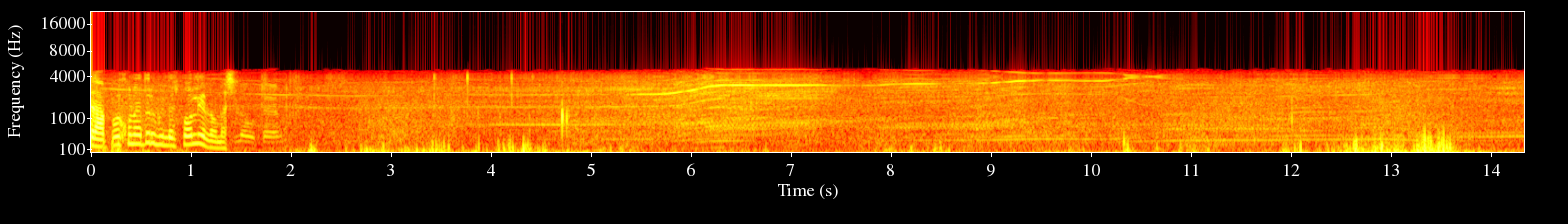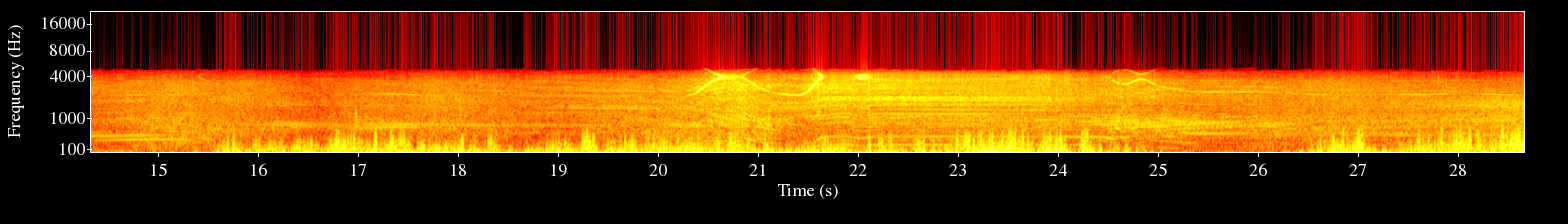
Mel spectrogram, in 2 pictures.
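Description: A model plane's engine whines overhead, rising and falling in pitch as it passes.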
